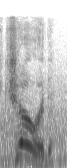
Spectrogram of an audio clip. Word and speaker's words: Gerard: if you use it in the paper it's Jared g-e-r-a-r-d bro and besides I have a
